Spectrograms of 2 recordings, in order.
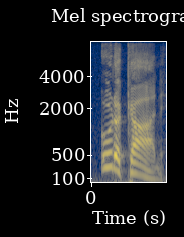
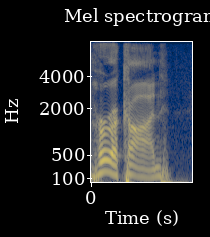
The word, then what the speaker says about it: Huracan: AMS Huracan. Yes, I know I've been saying Huracan, and I know the H is silent, but that's just my initial instincts to just throw out the Huracan out there.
